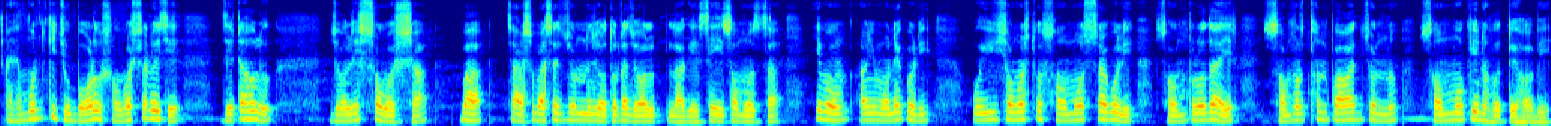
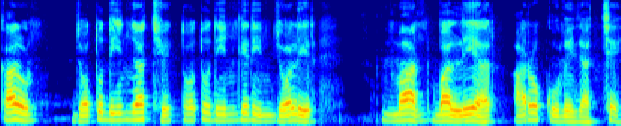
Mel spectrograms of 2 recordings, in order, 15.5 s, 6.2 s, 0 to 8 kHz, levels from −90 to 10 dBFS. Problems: constant background noise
